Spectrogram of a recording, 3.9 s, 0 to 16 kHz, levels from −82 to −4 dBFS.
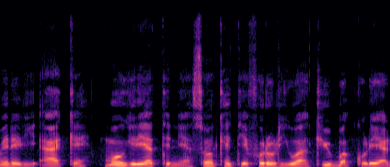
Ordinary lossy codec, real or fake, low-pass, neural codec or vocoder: none; fake; 14.4 kHz; vocoder, 44.1 kHz, 128 mel bands every 256 samples, BigVGAN v2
